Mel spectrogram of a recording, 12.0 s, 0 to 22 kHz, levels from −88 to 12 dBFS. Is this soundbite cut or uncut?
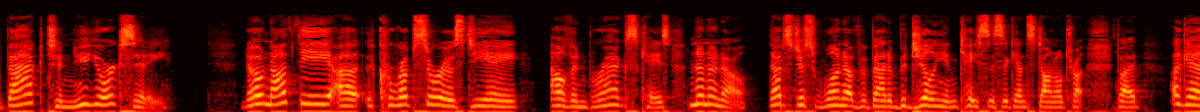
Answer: cut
